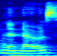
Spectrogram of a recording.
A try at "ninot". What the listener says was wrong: Almost. It has a T in it. Ninot. In Valencia, T's are never silent.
